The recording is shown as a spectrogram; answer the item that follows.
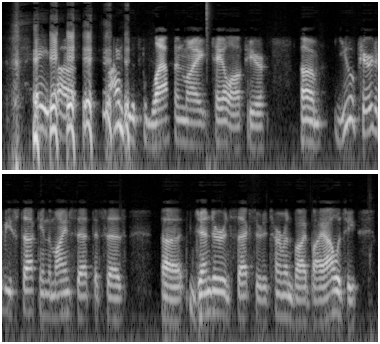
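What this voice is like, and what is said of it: Southern Ohio accent. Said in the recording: “You can tell by my Southern Ohio accent.”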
